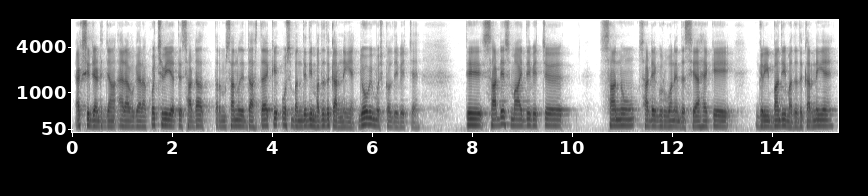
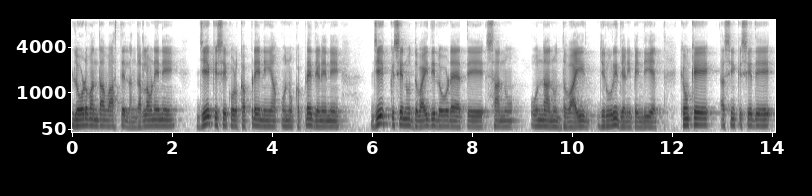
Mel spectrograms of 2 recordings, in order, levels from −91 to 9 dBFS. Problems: background sounds at intervals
